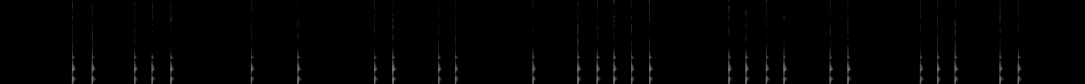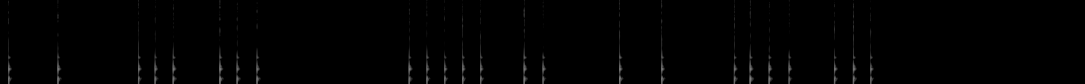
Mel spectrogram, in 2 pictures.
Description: Tap code, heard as knocks on wood, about 6 knocks a second. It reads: HAGERMAN WAS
